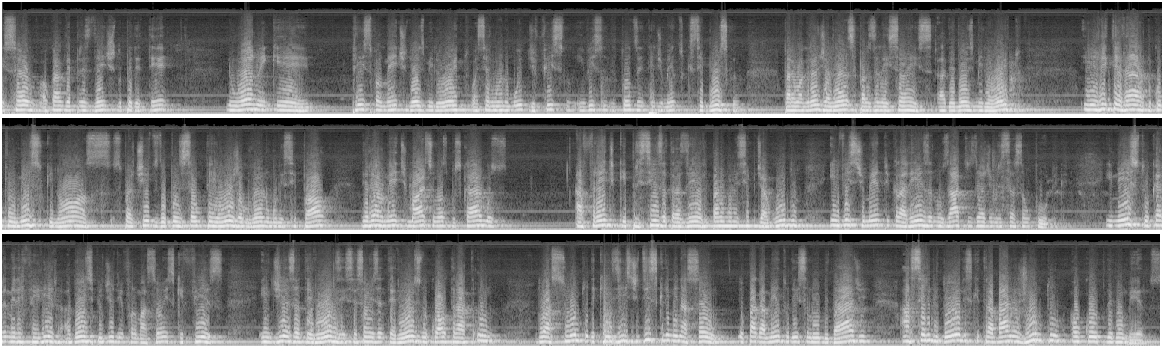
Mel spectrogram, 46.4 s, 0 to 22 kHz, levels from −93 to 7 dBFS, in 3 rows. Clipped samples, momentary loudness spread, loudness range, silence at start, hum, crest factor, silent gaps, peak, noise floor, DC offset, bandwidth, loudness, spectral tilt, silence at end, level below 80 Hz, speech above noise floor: 0.2%; 8 LU; 3 LU; 0 s; none; 6 dB; none; 0 dBFS; -29 dBFS; 9%; 16 kHz; -7 LUFS; -7 dB/octave; 0 s; -28 dBFS; 23 dB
